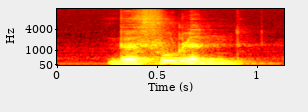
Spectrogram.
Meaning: to touch, to feel, to perceive by touching
- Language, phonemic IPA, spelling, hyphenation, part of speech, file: Dutch, /bəˈvu.lə(n)/, bevoelen, be‧voe‧len, verb, Nl-bevoelen.ogg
